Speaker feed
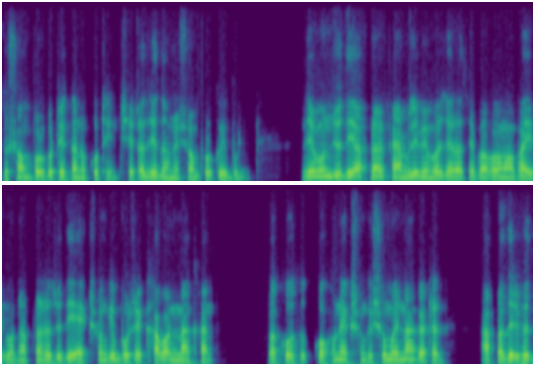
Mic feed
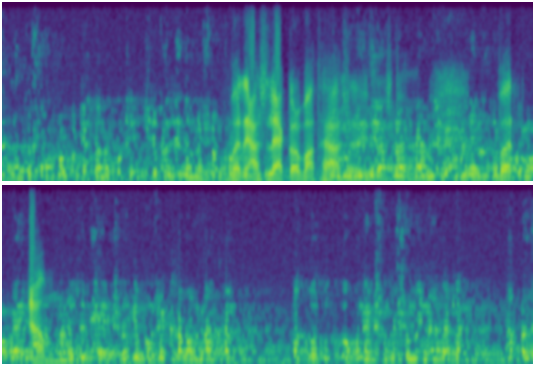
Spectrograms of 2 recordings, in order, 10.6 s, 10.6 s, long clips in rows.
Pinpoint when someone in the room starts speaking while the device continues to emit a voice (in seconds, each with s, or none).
2.3 s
